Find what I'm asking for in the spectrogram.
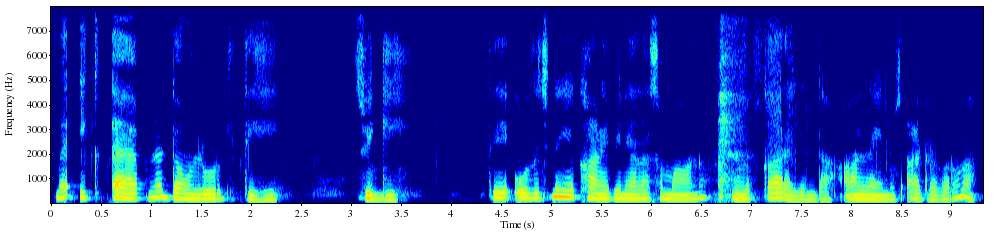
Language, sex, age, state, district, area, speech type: Dogri, female, 30-45, Jammu and Kashmir, Reasi, rural, spontaneous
